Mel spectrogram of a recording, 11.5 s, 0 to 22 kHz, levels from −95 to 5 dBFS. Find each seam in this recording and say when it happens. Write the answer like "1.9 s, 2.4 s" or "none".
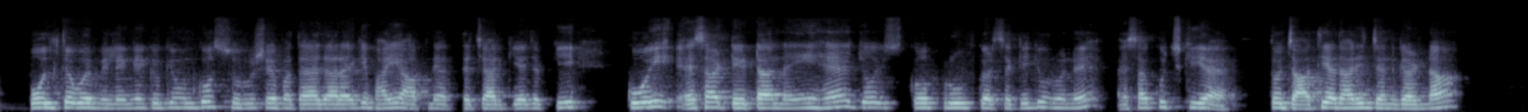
9.3 s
